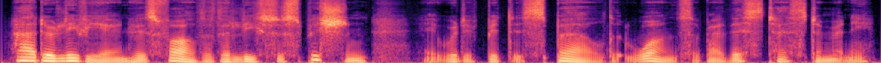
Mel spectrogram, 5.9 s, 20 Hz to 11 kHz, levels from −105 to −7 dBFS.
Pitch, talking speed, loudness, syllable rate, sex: 115 Hz, 185 wpm, -19 LUFS, 5.3 syllables/s, female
